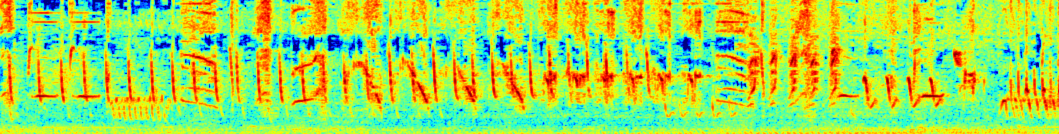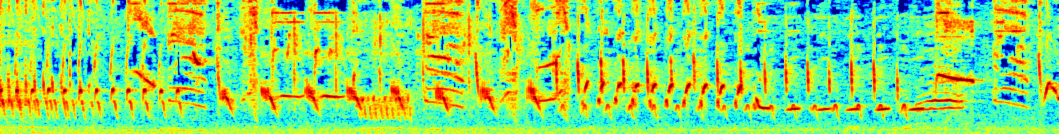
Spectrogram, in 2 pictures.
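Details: Canary singing as training master song: rapid rattling rolls alternating with harsh buzzy bursts and sliding notes, a nonstop varied chatter throughout, low rumbling background underneath.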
